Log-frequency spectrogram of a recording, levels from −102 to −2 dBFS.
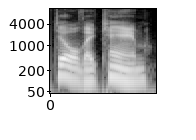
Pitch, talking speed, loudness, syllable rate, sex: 115 Hz, 170 wpm, -16 LUFS, 3.1 syllables/s, male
